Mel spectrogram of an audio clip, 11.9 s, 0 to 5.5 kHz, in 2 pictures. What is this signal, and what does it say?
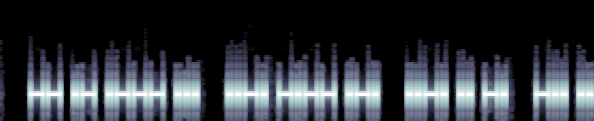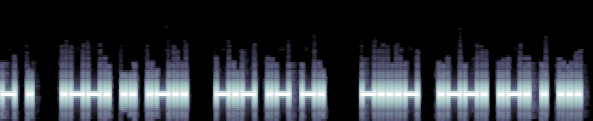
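Morse code, heard as a keyed tone, about 28 wpm, 600 Hz. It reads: MAJS FYR FIN DUE PIL KAN <BT> PRES
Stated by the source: Danish short words sent in Morse at 28 wpm, from CW med Gnister.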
